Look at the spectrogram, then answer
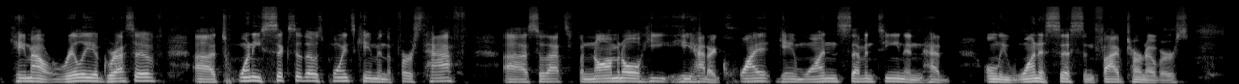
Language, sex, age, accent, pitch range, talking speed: English, male, 30-49, American, 115-145 Hz, 165 wpm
